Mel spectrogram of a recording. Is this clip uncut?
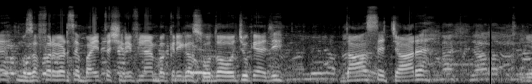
yes; 0 cuts

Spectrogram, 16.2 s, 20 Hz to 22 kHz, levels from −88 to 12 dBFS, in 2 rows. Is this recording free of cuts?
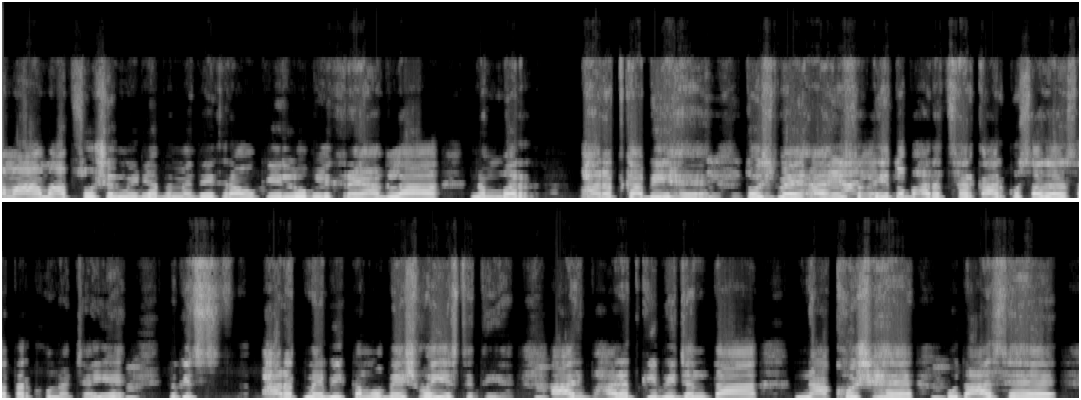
yes; 0 cuts

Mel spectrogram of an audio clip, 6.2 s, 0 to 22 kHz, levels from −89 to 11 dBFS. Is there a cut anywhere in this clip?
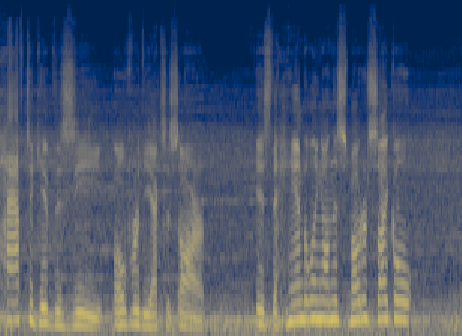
no; 0 cuts

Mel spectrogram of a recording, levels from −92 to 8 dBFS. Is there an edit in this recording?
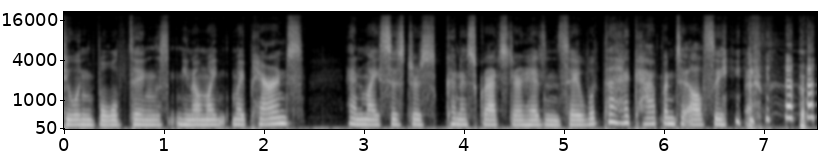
yes; 1 cut; at 1.0 s

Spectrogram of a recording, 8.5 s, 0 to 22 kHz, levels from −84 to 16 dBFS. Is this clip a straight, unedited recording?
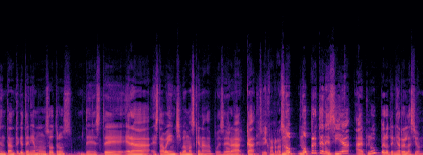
yes; 0 cuts

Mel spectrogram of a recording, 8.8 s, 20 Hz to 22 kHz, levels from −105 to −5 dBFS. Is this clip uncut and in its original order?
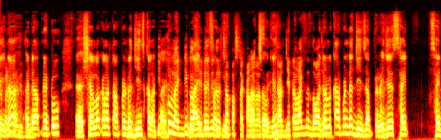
yes; 0 cuts

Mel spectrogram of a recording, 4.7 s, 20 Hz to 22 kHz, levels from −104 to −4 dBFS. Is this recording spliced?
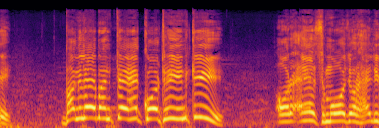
no; 0 cuts

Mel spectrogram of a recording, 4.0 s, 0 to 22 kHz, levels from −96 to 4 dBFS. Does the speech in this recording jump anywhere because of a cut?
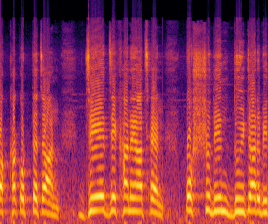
no; 0 cuts

